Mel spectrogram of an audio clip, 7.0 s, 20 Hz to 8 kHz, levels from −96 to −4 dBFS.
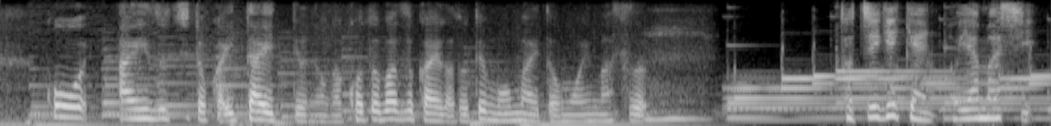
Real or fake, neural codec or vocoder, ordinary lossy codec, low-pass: real; none; Opus, 24 kbps; 7.2 kHz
